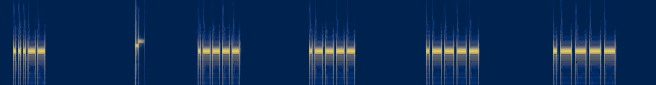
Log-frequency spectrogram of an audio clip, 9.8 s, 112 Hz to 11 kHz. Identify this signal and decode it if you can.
Morse code, heard as a keyed tone, about 30 wpm, spaced as for 7 wpm, 700 Hz. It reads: 3 1111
